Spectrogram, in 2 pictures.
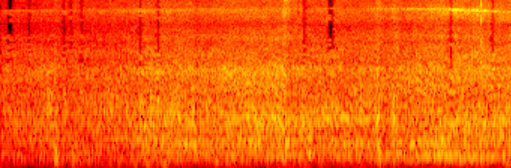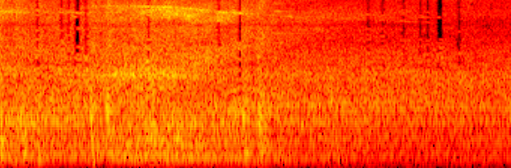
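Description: A train passes on the track, growing louder to a peak about three seconds in and fading after about five seconds, with a few sharp clicks along the way.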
